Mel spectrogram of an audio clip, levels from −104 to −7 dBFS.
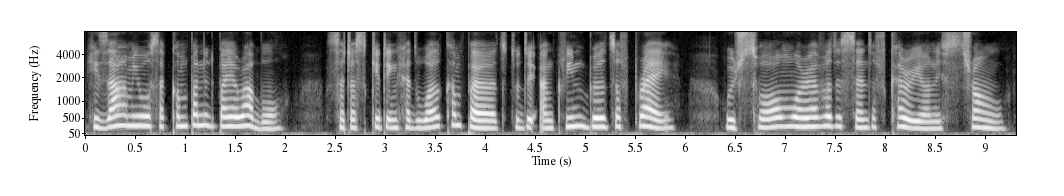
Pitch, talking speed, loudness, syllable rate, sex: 240 Hz, 180 wpm, -17 LUFS, 4.8 syllables/s, female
